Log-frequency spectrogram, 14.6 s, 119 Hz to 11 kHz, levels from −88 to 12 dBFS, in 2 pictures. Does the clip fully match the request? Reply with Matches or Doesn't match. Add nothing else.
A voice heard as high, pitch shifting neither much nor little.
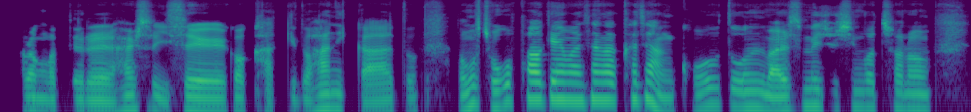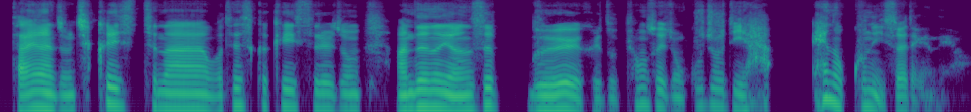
Doesn't match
